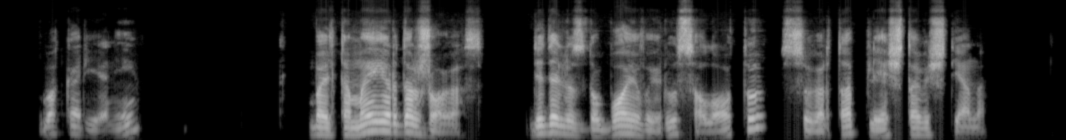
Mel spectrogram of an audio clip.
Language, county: Lithuanian, Šiauliai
